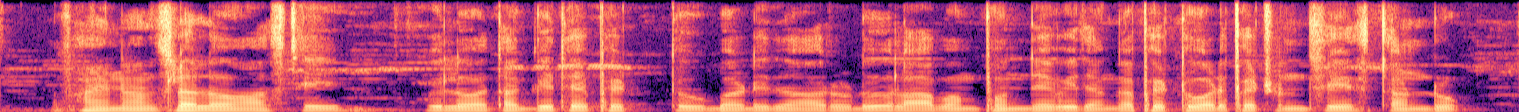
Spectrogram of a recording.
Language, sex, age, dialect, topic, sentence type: Telugu, male, 18-24, Telangana, banking, statement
